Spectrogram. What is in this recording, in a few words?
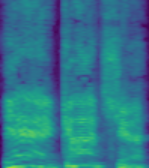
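"yes", robot; mvm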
